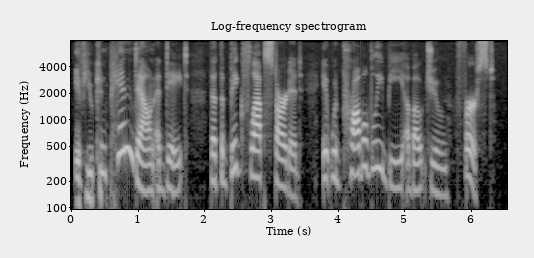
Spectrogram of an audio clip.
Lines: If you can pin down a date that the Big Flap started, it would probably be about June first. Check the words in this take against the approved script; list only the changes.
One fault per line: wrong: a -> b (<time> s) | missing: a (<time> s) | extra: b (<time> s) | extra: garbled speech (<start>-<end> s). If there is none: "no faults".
no faults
